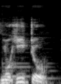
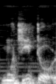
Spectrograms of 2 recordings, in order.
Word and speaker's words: mojito: Similarly, when people try to pronounce slightly complicated words like a drink, which is mojito, it's not mojito, right?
